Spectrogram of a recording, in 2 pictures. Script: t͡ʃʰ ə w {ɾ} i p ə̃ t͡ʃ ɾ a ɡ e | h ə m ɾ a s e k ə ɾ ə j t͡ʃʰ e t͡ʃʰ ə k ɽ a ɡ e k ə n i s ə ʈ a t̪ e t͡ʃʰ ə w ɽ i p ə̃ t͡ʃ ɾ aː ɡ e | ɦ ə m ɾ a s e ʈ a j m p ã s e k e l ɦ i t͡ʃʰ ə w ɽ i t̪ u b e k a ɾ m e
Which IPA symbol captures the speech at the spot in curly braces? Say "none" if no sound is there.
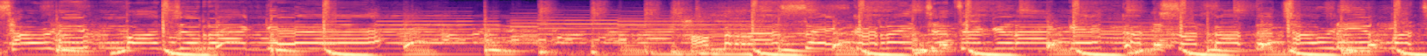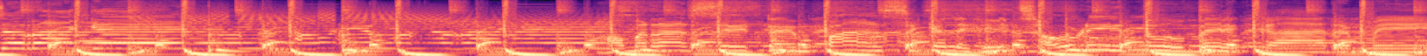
ɽ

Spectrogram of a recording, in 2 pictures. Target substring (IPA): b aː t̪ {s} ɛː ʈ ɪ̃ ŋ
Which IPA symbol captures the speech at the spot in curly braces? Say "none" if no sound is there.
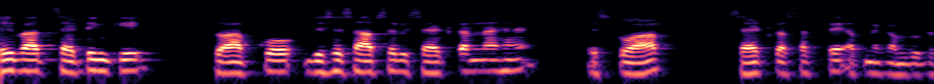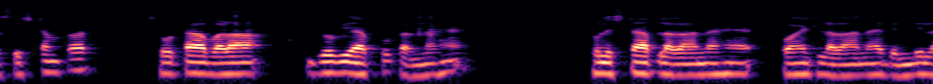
s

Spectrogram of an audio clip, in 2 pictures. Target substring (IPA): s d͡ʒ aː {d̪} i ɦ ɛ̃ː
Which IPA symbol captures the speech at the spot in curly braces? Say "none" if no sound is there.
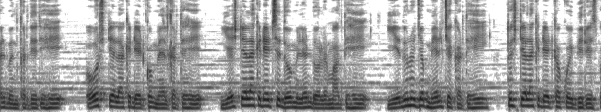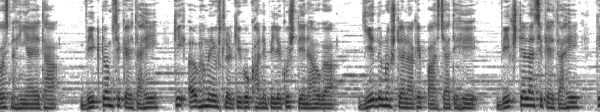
t̪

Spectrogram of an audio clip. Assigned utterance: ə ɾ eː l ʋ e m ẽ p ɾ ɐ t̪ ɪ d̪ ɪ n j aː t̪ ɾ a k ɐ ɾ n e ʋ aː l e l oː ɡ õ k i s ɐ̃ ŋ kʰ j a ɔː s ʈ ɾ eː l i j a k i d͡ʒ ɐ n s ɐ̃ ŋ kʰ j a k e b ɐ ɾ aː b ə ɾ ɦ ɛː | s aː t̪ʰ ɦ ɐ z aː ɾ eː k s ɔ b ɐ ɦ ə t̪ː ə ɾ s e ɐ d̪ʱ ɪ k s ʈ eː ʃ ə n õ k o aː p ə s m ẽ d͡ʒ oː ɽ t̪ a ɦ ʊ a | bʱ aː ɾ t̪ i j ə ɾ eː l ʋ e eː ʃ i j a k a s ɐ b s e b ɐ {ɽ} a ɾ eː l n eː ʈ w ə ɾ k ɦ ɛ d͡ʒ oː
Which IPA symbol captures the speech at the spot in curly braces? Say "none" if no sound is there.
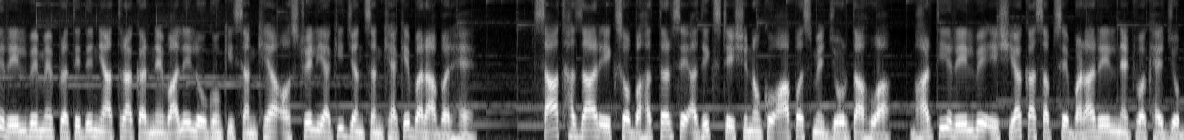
ɽ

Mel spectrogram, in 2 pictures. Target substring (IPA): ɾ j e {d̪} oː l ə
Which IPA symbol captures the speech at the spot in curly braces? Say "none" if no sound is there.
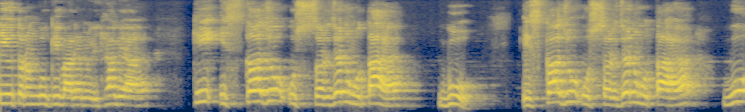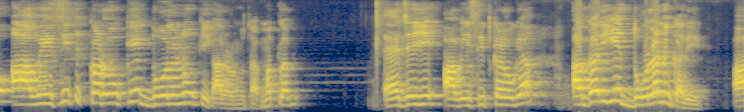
d̪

